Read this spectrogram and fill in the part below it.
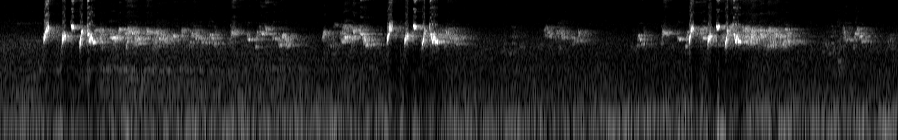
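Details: Caged Red-whiskered bulbul gives a strong, full song as a lesson for young birds. Three loud bursts of bright, clicking notes come about four seconds apart, each followed by flowing warbled phrases, with quiet between them.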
